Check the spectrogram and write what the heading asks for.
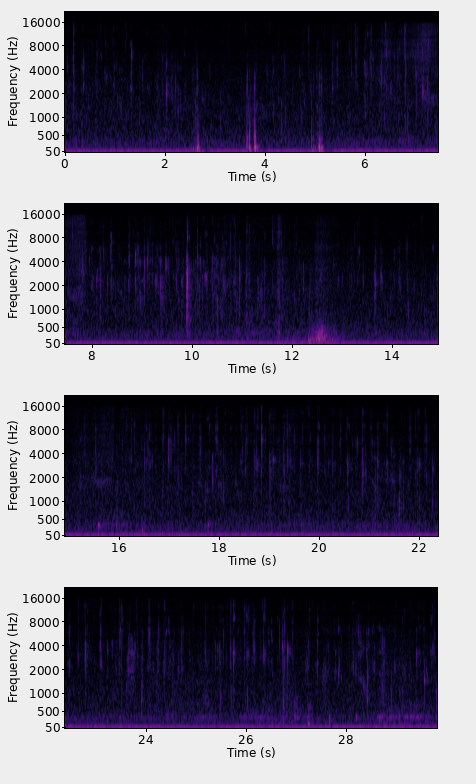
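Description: Two cats eating wet food from stainless steel bowls: faint, irregular chewing and licking clicks, with a few louder knocks in the first five seconds.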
